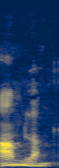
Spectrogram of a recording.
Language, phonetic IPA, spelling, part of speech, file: German, [ˈaʁmlaŋ], armlang, adjective, De-armlang.ogg
- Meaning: arm's-length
